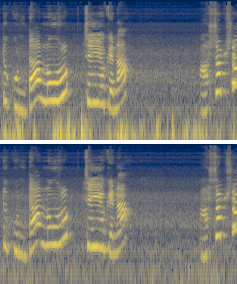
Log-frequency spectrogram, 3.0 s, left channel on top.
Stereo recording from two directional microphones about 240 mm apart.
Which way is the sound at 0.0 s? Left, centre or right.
Left.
